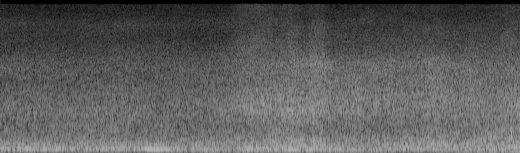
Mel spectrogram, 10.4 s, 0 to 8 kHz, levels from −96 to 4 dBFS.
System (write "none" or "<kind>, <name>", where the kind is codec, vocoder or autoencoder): none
